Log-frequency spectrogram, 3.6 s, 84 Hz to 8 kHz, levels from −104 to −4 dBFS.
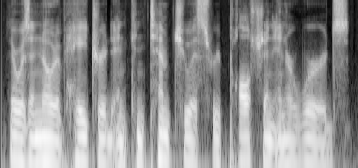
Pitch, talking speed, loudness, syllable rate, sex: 90 Hz, 200 wpm, -16 LUFS, 5.2 syllables/s, male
